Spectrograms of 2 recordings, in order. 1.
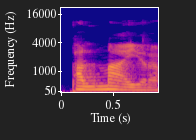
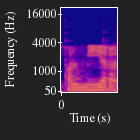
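La vocale centrale è un dittongo 'eye'. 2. La vocale centrale è un semplice suono 'ee'. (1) "perché c'è la Y in mezzo" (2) "È il nome che dici?"

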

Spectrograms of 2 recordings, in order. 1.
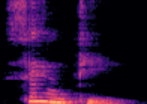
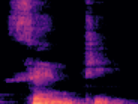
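Wypowiedziano to z rozkazującą intonacją. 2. Wypowiedziano to z prostą, oznajmującą intonacją. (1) "posłuchaj, słuchaj" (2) "ty słyszysz, czujesz"

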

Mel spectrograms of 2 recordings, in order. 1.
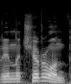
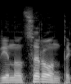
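Средний согласный — звук 'ch'. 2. Средний согласный — звук 'ts'. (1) "правильно все же произносится Риночеронте" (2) "а не Риноцеронте, как я говорил"

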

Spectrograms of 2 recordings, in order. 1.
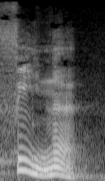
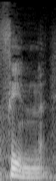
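La parola finisce con una vocale finale debole, appena accennata. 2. La parola finisce netta sulla consonante n. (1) "Invece no, non è muta" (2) "la E è muta, per cui non la devo pronunciare, diventa fin"

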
